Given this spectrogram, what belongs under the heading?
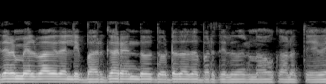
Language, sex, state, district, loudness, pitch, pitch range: Kannada, male, Karnataka, Koppal, -16 LUFS, 120 Hz, 115-125 Hz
